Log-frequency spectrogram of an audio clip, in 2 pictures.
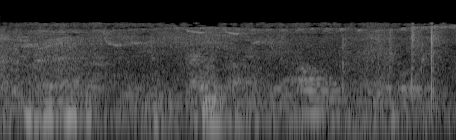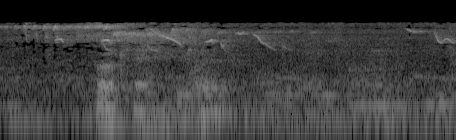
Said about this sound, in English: Birds are starting.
